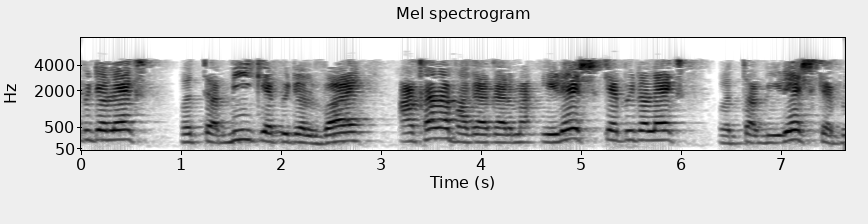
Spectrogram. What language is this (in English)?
Gujarati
